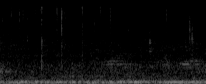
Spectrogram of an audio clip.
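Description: A lump of butter melting in a hot frying pan, sizzling faintly with scattered small crackles over a low steady hum.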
